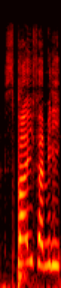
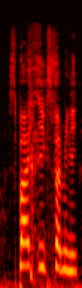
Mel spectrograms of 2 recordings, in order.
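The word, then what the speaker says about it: SPY×FAMILY: Mais la même chose pour Spy Family, arrêtez de dire Spy X Family.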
